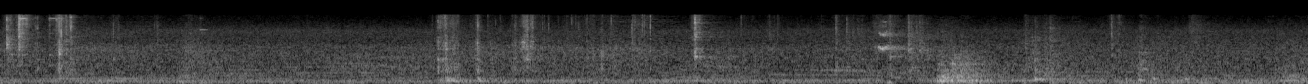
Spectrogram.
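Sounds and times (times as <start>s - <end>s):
low machine hum: 0.0s - 13.0s.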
